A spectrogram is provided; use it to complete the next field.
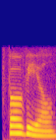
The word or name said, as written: foveal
